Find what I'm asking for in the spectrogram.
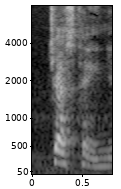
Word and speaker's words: Chastain: Chastain, yeah. That's how you pronounce it.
